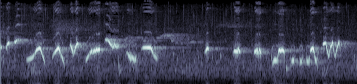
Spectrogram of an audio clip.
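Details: Caged-bird training master song of white-rumped shama: rich looping whistled phrases that dip and rise, a pause, then quicker twittering notes.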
